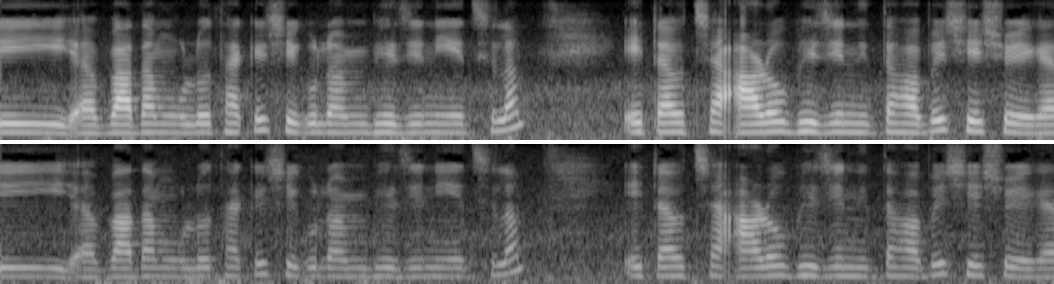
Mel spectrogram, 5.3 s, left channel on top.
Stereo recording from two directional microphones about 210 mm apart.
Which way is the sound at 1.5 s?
10° left (ahead or behind).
